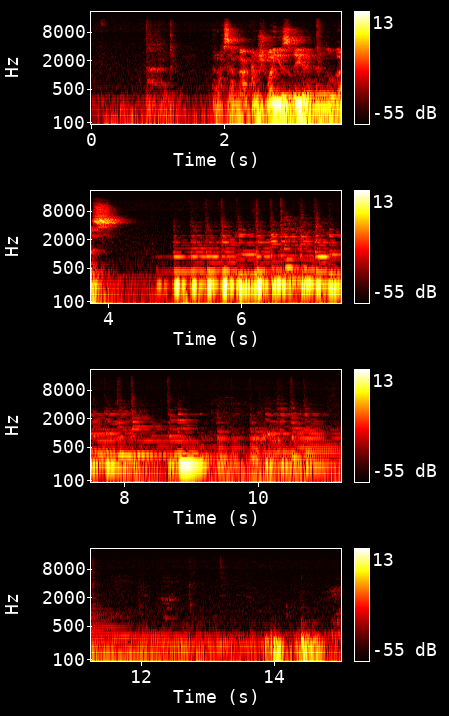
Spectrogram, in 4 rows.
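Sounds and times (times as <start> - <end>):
oud plucked with plectrum: 4.7 - 14.6.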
